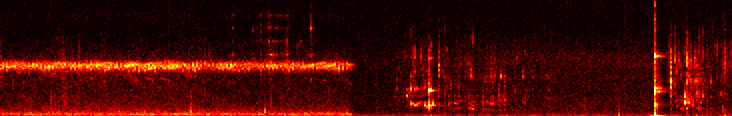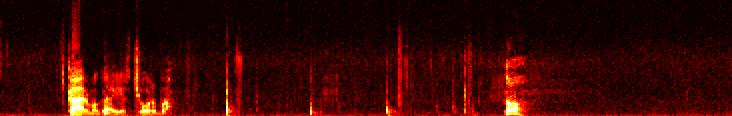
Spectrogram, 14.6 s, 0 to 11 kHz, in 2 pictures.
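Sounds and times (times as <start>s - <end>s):
small liquid drips: 3.9s - 5.6s, 6.5s - 7.4s
wine pouring into a glass: 3.9s - 5.6s, 6.6s - 7.3s
sharp glass clink: 4.0s - 5.6s, 6.5s - 7.0s
speech: 8.0s - 9.1s, 12.4s - 12.6s.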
